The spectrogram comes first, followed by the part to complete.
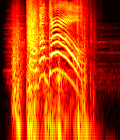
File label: hurryup start, en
